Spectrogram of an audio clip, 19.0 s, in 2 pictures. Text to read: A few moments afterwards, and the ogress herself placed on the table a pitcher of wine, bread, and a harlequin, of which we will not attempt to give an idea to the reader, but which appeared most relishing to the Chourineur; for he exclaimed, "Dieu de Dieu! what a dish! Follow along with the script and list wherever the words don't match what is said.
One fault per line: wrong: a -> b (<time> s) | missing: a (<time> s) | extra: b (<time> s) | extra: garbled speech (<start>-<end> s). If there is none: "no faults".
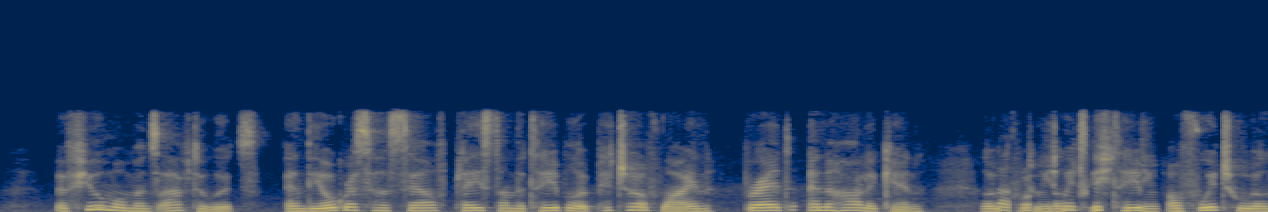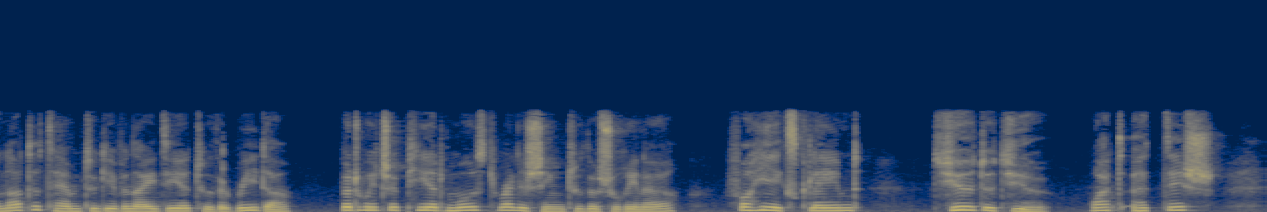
extra: garbled speech (7.4-8.7 s)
